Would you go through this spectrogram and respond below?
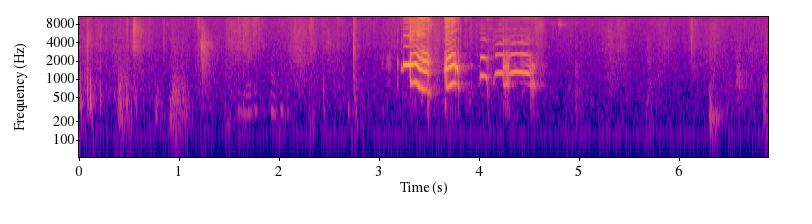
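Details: Blenheim Cavalier King Charles Spaniel puppies, a litter of five born at New Year, indoors in a puppy pen. After a quiet start, a brief cluster of high, harmonic yips with wavering pitch, then soft rustling and a steady low hum.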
